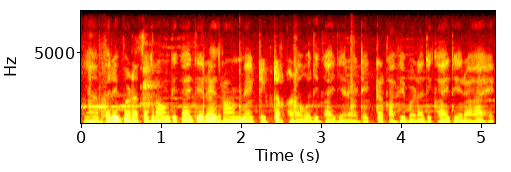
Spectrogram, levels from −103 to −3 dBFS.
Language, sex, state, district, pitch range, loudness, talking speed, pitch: Hindi, female, Uttar Pradesh, Jyotiba Phule Nagar, 155-170 Hz, -19 LUFS, 300 wpm, 165 Hz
